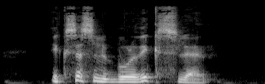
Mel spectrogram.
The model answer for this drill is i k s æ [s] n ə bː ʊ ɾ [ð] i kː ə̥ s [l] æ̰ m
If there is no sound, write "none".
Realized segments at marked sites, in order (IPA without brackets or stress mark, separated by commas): s, ð, l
